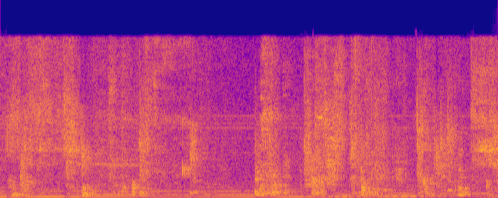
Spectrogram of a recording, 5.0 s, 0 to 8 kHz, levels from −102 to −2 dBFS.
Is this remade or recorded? recorded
